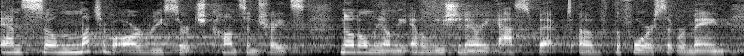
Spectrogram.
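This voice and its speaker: An American accent at a moderate pace over noticeable background noise. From United States. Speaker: field education centre director. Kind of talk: interview.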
